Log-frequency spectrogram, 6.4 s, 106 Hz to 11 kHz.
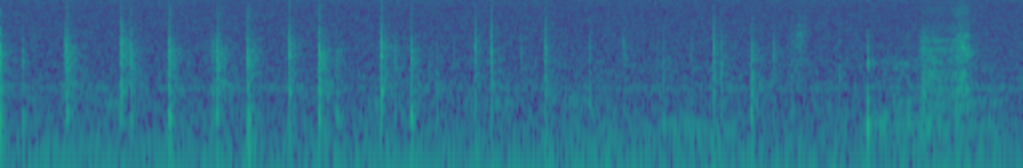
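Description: Long nails of both hands tap on the lid of a hollow cardboard gift box with a glossy floral print, producing 21 quick, bright clicking taps with very short ring and little low end. The taps start sharp and regular, then grow softer and more scattered, ending in a brief cluster of lighter clicks.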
